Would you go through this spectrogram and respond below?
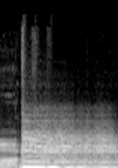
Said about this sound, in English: distortion feedback.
